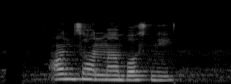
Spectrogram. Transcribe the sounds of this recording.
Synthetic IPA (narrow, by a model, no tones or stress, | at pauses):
ʌnt͡sʌnmabʌsne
